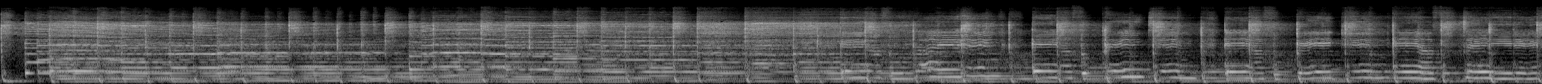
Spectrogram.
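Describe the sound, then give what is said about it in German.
An AI-generated driving 1980s disco-pop song plays loud and continuous, with sustained melodic lines over a steady rhythmic beat that grows more pronounced in the second half. “Ich kann mittlerweile auch mit einigen wenigen Sätzen sogar einen Popsong generieren lassen.”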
